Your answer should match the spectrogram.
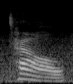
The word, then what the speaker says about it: tell: âm t, bật ra và mình sẽ là tell. Nhớ đến chữ lưỡi chữ l nghe, nghe nó khác liền. Nhìn khẩu hình miệng này nha, đọc sai nè. Tell tell, tell tell, đọc đúng ha.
